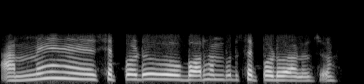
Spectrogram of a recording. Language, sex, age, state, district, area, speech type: Odia, female, 60+, Odisha, Ganjam, urban, conversation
